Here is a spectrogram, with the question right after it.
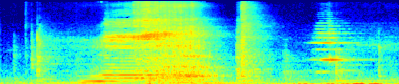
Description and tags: toilet door
High frequency sound obtained by recording the wc door opening and closing.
